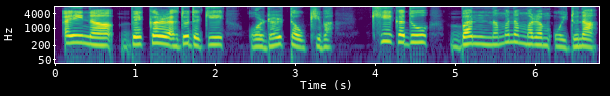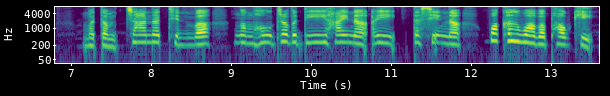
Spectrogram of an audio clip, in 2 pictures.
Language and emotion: Manipuri, fearful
